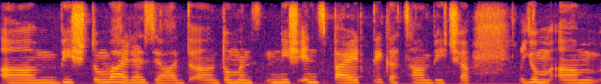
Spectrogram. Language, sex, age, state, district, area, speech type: Kashmiri, female, 18-30, Jammu and Kashmir, Baramulla, rural, spontaneous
